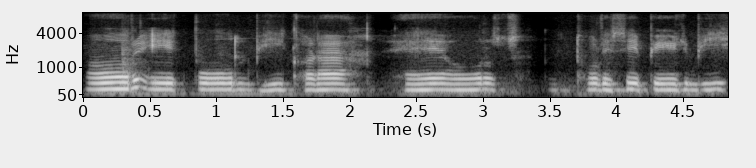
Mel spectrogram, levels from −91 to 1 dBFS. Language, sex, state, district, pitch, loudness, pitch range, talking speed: Hindi, female, Himachal Pradesh, Shimla, 175 Hz, -19 LUFS, 170-180 Hz, 150 wpm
